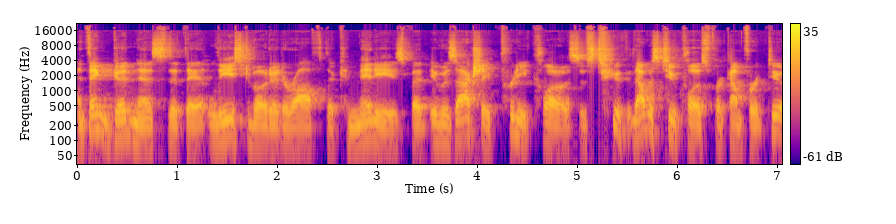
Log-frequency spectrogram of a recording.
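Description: A man with an American accent speaks in a normal speaking voice at a moderate pace, his intonation lively against a quiet background. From Texas, Austin. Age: 40s. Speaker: tech entrepreneur. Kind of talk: interview.

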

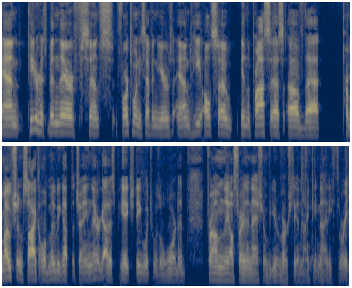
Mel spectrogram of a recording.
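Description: A man with a plain, everyday voice at a medium pitch, ordinary pitch variation and a moderate pace, dry and close with no echo, over a quiet background. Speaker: historian introducing speaker. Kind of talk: formal introduction.

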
